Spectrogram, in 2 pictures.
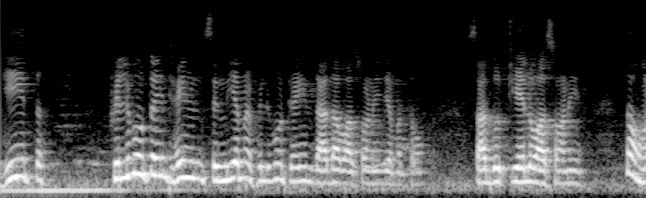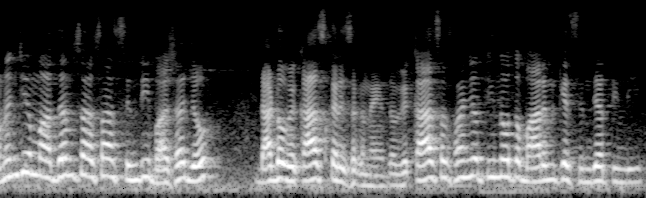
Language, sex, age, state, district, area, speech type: Sindhi, male, 60+, Delhi, South Delhi, urban, spontaneous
